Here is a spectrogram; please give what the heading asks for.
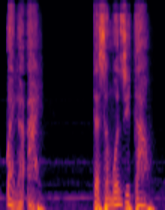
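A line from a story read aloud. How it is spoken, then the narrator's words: Panting, harsh voice. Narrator (Vietnamese): Anh ta thở hổn hển gằn giọng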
